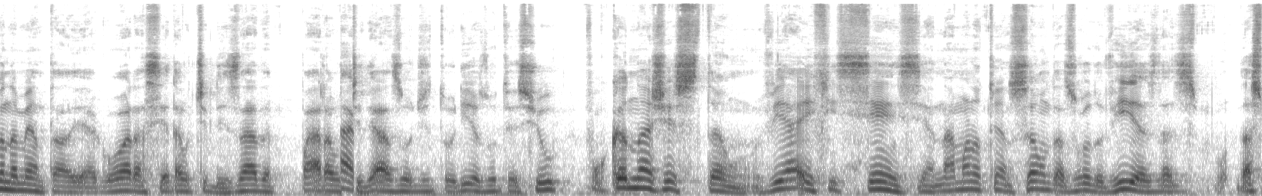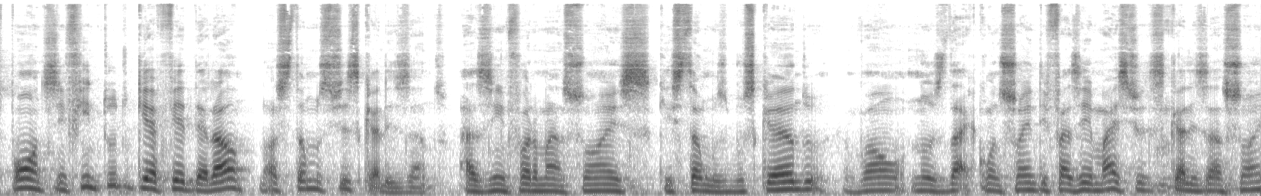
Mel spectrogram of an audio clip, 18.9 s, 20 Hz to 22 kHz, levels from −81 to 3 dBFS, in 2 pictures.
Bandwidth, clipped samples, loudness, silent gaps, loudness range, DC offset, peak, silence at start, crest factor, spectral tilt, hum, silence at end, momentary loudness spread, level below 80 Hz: over 20 kHz; under 0.1%; -25 LUFS; none; 2 LU; under 0.1%; -6 dBFS; 0 s; 18 dB; -4.5 dB/octave; none; 0 s; 7 LU; -48 dBFS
